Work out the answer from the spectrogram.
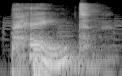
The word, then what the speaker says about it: paint: Paint, paint, que é o verbo pintar, lembrando sempre da pronúncia do T e o P, que eu tenho que fazer esse som de ar para fora aí, o paint.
